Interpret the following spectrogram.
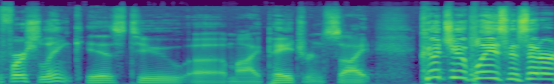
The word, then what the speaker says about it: Patreon: And that's how you say it, Patreon.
